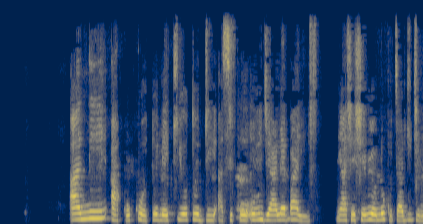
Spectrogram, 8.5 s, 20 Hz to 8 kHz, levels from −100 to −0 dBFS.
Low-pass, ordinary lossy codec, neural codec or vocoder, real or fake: 7.2 kHz; none; none; real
